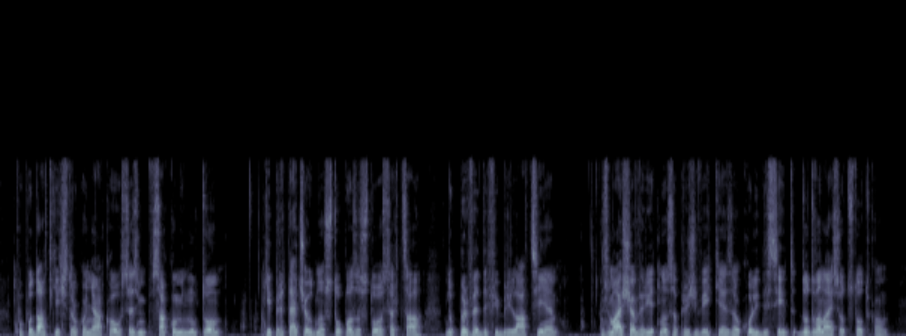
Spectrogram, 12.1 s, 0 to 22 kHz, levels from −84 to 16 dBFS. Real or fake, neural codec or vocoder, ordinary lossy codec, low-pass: real; none; none; none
